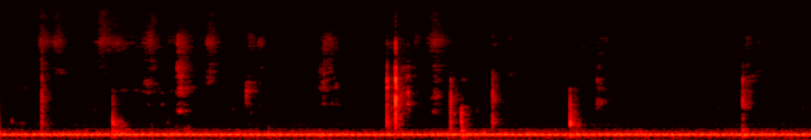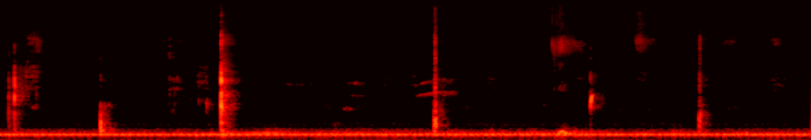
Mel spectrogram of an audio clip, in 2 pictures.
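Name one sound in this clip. A spatula scrapes and taps against a bowl while stirring flour.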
